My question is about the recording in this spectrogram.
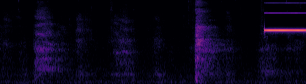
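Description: A woman breathing out hard in three short, faint breaths while exercising, then about five seconds in a gym interval timer starts a long, loud, steady high beep marking the end of the work interval.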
